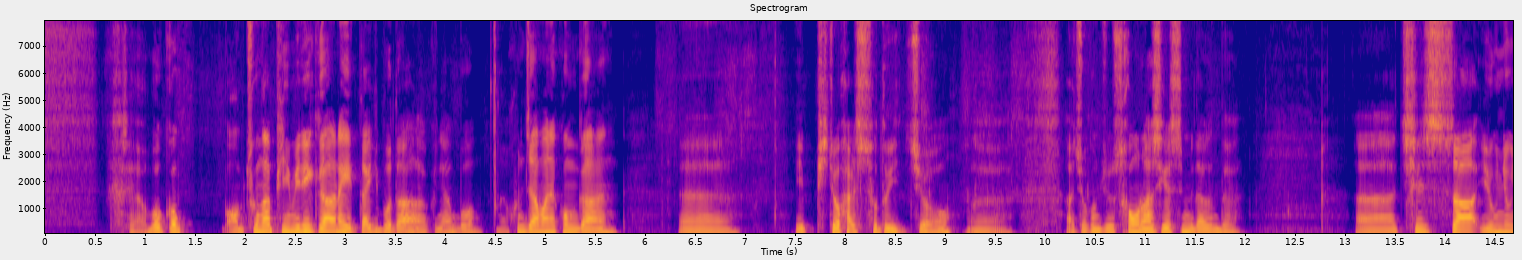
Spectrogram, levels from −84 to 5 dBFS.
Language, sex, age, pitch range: Korean, male, 40-59, 120-160 Hz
